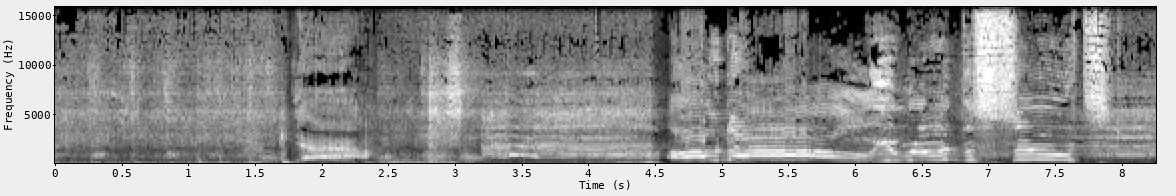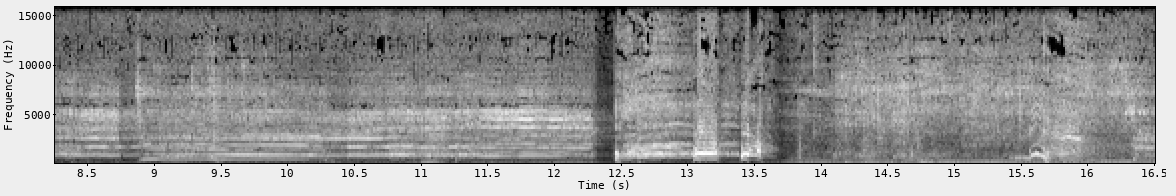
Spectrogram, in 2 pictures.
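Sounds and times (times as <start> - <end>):
death scream: 1.8 - 2.5, 3.2 - 6.1, 8.1 - 12.2
sustained electronic tonal background: 7.3 - 16.5.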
